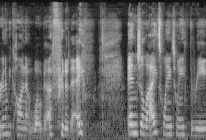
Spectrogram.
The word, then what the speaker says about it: WOGA: at woga in Texas I've heard some people pronounce it as w GA like the abbreviation um but we're going to be calling it woga for today in July 2023 she confirmed on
